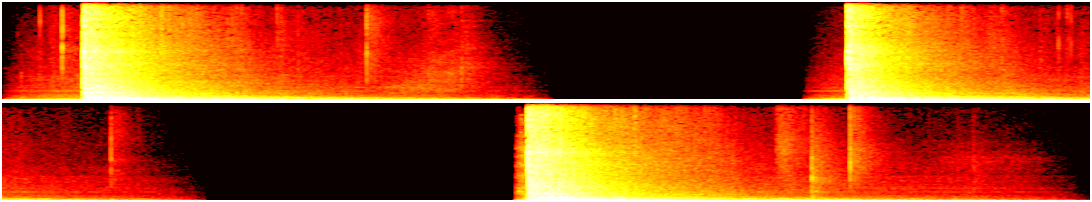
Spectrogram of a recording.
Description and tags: door metal locker or shed close hard slam rattle solid nice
